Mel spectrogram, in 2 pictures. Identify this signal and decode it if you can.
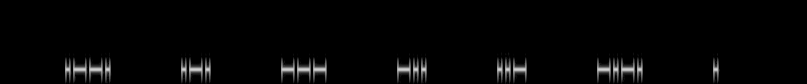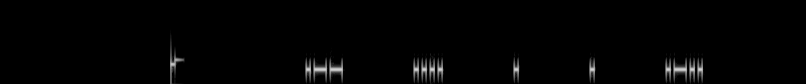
Morse code, heard as a keyed tone, about 30 wpm, spaced as for 10 wpm, 690 Hz. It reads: PRODUCE WHEEL
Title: 6x Character Spacing - Top 500 Words - 30wpm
